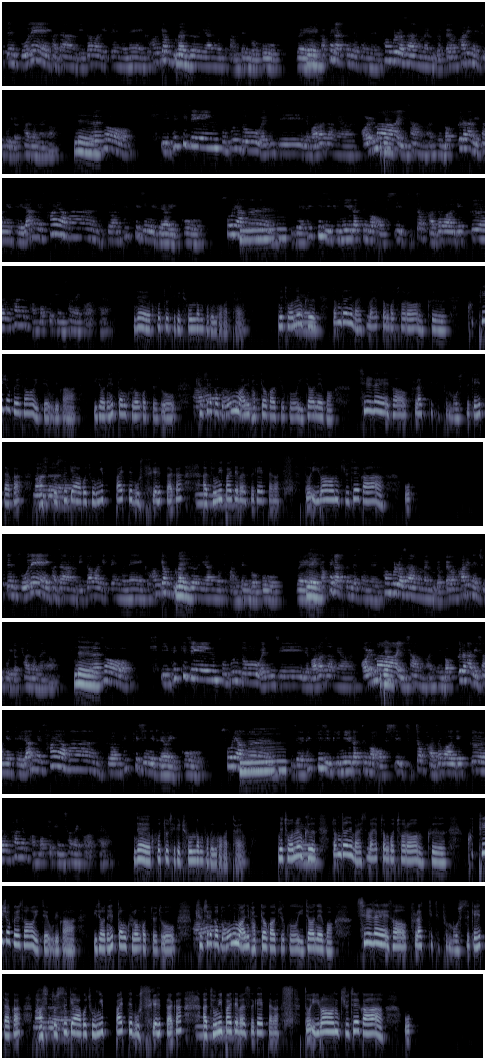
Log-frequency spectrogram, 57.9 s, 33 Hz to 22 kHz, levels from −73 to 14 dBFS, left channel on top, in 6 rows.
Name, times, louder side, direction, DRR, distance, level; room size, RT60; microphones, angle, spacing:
voice 1, 0.0-5.5 5.9-10.7 11.4-12.2 12.6-23.3 23.7-31.1 34.8-35.2 42.4-43.8 48.9-49.8 52.2-53.0, right 2 dB, 70° right, 3.5 m, -37 dB
voice 2, 3.4-3.8 6.1-6.4 11.1-11.6 17.3-17.5 24.1-25.0 31.6-33.9 34.5-35.3 35.6-40.1 40.5-56.4, right 6 dB, 50° right, 0.4 m, -30 dB
11.5 x 5.6 x 4.1 m
head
